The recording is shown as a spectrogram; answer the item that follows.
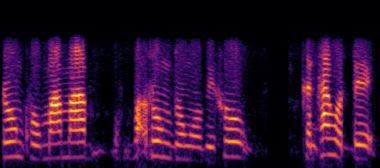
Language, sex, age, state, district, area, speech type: Bodo, female, 60+, Assam, Udalguri, rural, conversation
